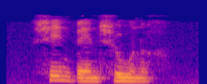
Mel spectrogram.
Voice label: "schinbaanschoner", Alsace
